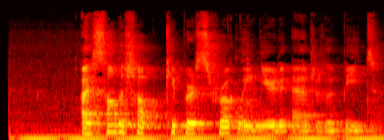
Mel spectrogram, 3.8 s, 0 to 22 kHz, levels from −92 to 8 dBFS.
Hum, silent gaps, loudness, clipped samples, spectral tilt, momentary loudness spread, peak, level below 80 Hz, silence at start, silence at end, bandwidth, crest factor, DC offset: none; none; -26 LUFS; under 0.1%; -5 dB/octave; 17 LU; -8 dBFS; -34 dBFS; 0.1 s; 0 s; 16 kHz; 18 dB; under 0.1%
